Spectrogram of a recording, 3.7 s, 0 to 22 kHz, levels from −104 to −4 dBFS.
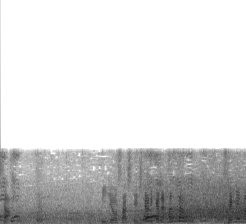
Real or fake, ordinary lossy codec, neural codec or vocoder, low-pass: real; none; none; 7.2 kHz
